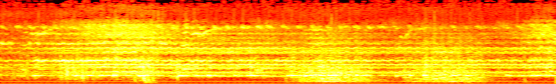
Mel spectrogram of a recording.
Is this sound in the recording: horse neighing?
yes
